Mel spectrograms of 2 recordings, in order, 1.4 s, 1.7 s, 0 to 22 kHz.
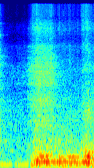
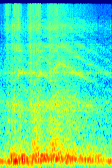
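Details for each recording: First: Holden HQ sedan with a small-block Chevy V8, started cold, owner reports sluggishness: runs with an uneven, stumbling low beat and the engine bouncing at steady rpm; a very bad misfire from plugs fouled by an over-rich carburetor. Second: Holden HQ small-block Chevy V8 after the carburetor replacement, with the idle cam giving a lumpy beat: a deep, even burble that settles cleanly and picks up crisply on the throttle; normal running.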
